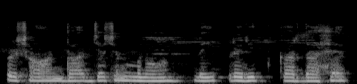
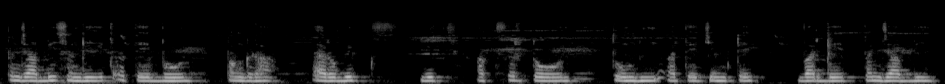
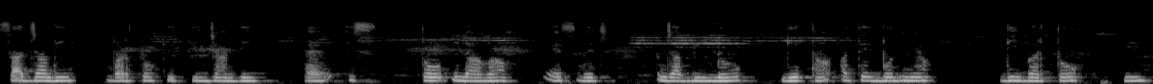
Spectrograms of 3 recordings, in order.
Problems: constant background noise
